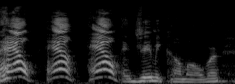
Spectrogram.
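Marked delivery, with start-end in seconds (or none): 0.0-1.2 high, loud hammed-up help help help; mock screaming for help. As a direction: squeal it out like a panicked man. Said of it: "Lincoln screaming".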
